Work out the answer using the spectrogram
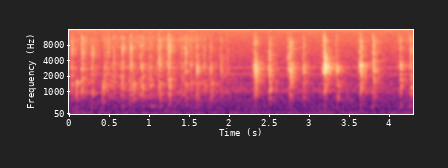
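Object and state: Plastic keyboard typing.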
